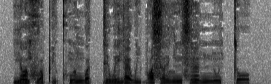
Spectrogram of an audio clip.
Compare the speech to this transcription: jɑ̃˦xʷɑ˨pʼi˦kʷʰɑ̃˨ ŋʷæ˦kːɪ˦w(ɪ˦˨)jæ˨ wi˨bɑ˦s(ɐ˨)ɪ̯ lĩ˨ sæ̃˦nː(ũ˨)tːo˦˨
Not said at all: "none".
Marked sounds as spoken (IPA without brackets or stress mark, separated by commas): ɪ˦˨, ɐ˨, ũ˨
